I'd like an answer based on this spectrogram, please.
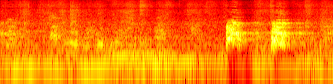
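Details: Black German Shepherd Dog at a stud service in Manaoag, Pangasinan: after quiet background murmur and voices, two loud, sharp barks burst out about half a second apart near the end.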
